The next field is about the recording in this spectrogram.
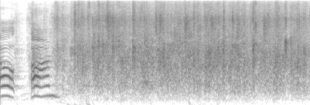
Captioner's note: audience claps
